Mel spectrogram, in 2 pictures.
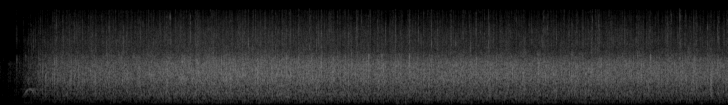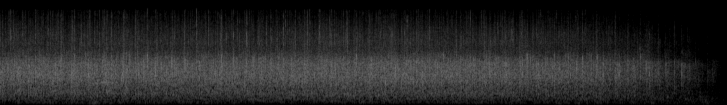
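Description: Theatre audience applauding, swelling up right after the music stops, holding steady and then fading out near the end.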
